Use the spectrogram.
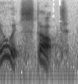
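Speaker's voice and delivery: ordinary talk, nothing marked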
